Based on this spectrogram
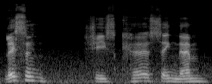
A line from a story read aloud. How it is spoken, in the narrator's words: muttered Joseph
